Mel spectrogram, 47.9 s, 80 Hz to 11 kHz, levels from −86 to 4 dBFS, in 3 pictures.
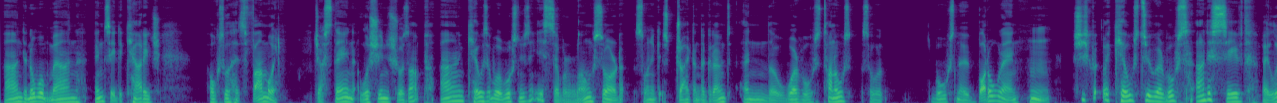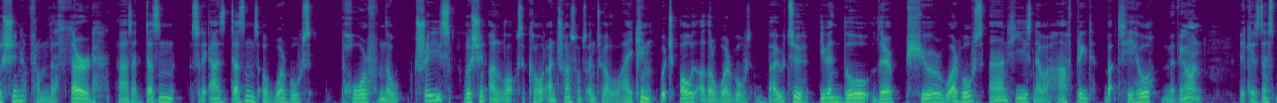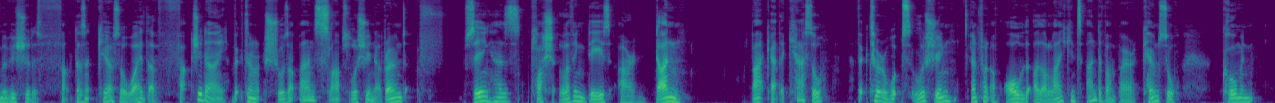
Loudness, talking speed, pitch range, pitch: -28 LUFS, 180 wpm, 100-130 Hz, 115 Hz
